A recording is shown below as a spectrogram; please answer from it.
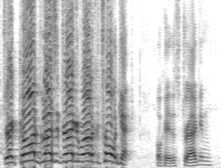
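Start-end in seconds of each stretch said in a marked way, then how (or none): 0.1-1.9 high, loud frustrated yell; frantic scolding yell; exasperated shout. Real, not acted. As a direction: shout in alarm at losing control. Dragon out of control.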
